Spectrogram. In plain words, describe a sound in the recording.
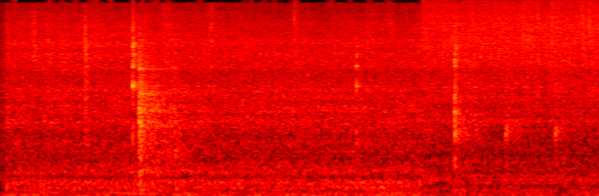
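A metal pan clinks on a stove.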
